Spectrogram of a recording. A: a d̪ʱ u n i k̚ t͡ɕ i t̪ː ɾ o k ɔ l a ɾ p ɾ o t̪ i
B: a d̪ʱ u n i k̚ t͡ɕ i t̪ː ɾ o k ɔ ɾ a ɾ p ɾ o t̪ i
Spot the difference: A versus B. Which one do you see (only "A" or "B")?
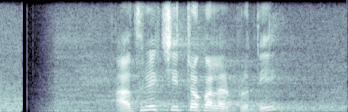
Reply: A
